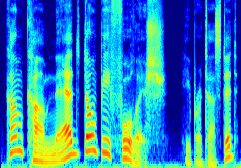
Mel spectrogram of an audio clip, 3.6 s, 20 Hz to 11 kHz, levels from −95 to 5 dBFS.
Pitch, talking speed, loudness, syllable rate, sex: 155 Hz, 130 wpm, -20 LUFS, 3.4 syllables/s, male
